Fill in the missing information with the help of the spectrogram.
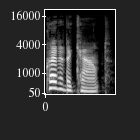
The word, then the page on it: credit account: American English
